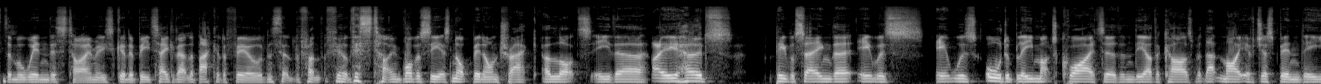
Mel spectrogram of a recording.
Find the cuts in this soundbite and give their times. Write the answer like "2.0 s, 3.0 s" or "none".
4.0 s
